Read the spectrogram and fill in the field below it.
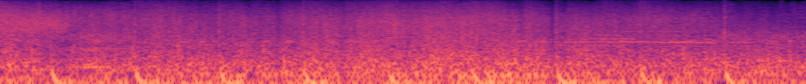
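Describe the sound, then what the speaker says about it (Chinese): A building is blown apart by an alien spaceship's energy beam in the film Independence Day: a loud, sustained roaring blast with deep rumbling that fills the whole stretch without letup and with no voices. "紧接着一道亮光射出，整栋大厦竟在瞬间被炸成了灰烬"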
